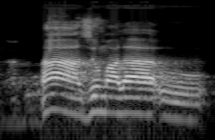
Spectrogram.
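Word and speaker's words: زُمَلاء: Doma di awalnya, kemudian fatah doma. Silakan. Ini ada patah semuanya. Patah semuanya. Fu'ala'u di mana? Terapkan. Zumala'u.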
